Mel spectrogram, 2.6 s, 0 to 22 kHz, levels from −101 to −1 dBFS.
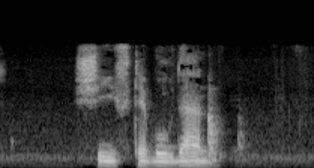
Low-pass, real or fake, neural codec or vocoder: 7.2 kHz; real; none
